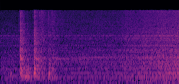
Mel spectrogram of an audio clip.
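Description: Jack LaLanne electric juicer running steadily while beets are juiced, with a couple of sharp knocks about a quarter second in as the food pusher is pressed into the feed chute. The motor sound grows louder near the end.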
